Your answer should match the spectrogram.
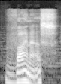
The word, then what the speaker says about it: Vinus: Vinus. Think wine. Vine vine as in wine.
